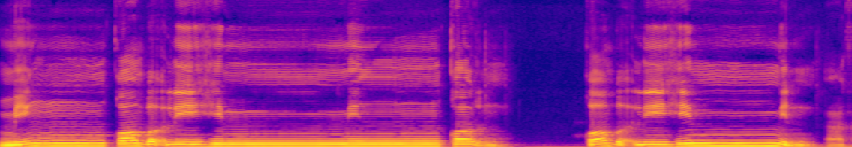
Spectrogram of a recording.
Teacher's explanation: mim mati bertemu mim ini idgham syafawi kita dengungkan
